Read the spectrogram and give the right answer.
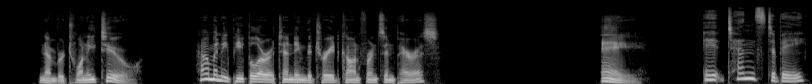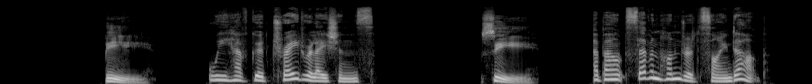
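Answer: C: About 700 signed up.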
